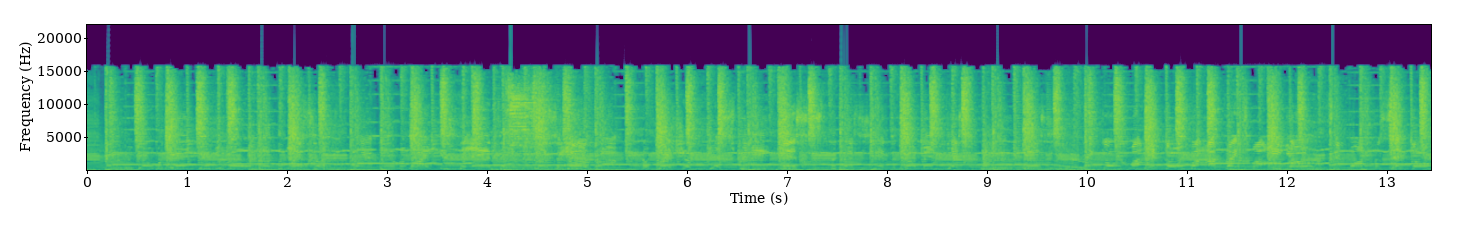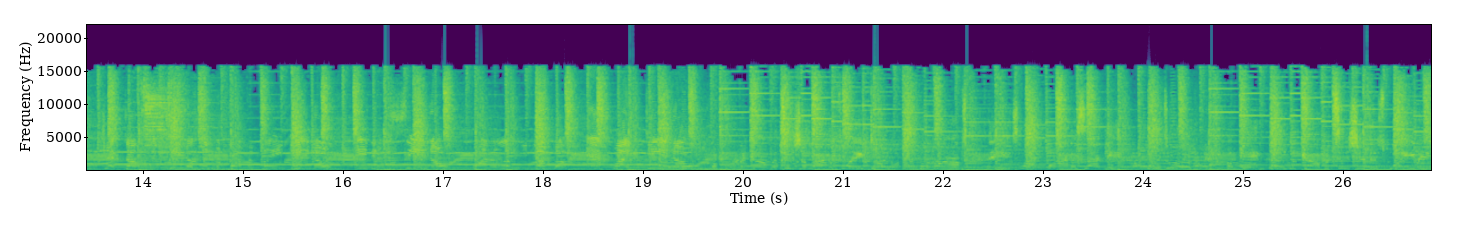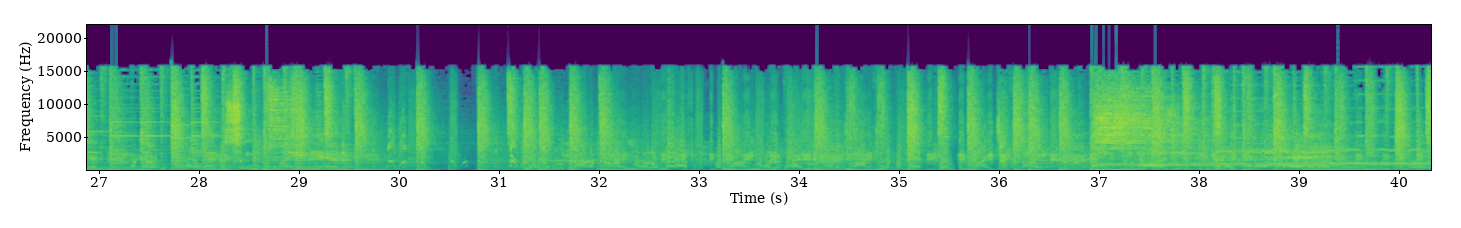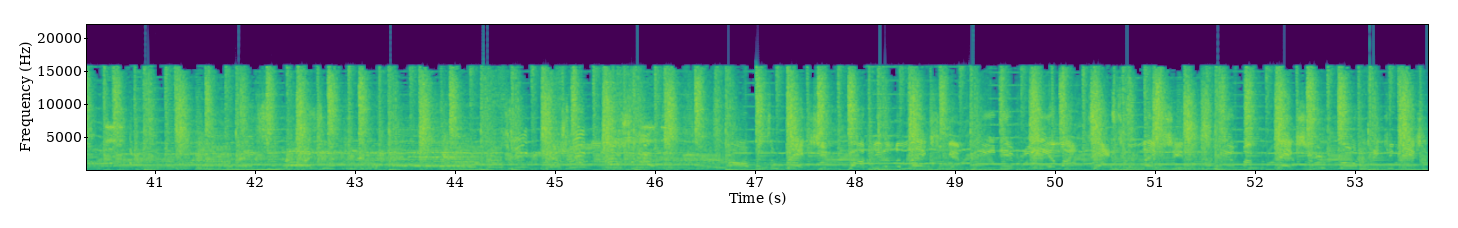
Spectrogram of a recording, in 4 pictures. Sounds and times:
Music: 0.0 - 53.7.

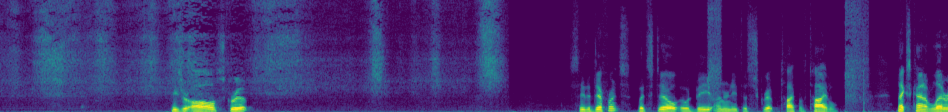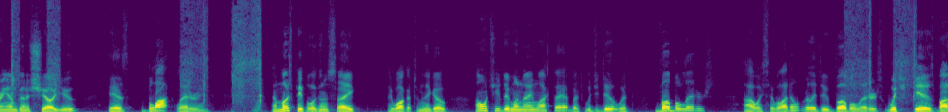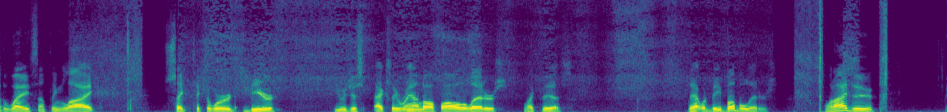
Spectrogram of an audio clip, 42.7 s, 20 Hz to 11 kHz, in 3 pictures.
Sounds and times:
Inside, small room: 0.0 - 42.6
Speech: 2.6 - 3.8, 8.6 - 12.6, 13.4 - 17.4, 18.3 - 29.9, 30.9 - 32.6, 33.5 - 37.0, 38.8 - 40.0, 40.8 - 41.6.

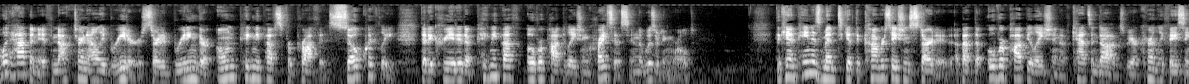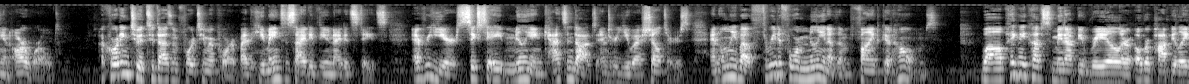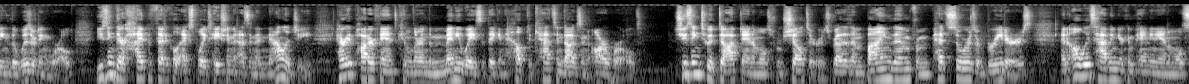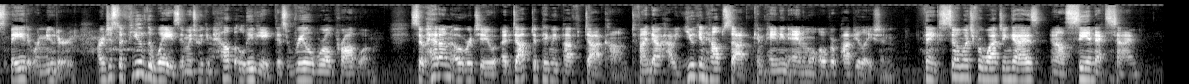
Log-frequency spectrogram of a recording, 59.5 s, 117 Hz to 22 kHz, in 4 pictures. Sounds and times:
Speech: 0.0 - 8.8, 9.7 - 59.0.

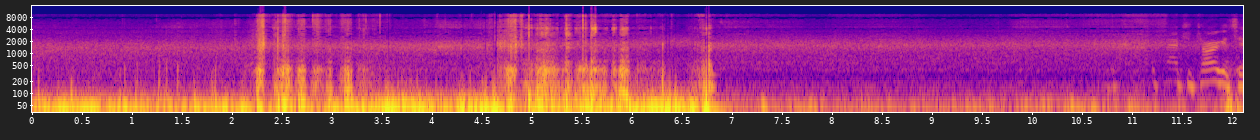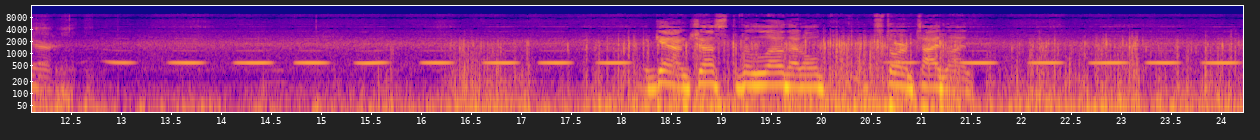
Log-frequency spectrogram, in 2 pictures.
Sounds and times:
Outside, urban or manmade: 0.0 - 24.2
Speech: 11.2 - 12.4, 18.2 - 21.6.

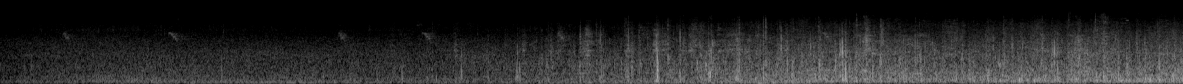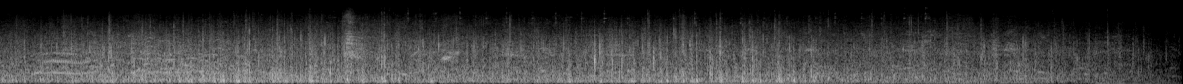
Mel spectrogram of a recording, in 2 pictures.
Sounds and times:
Outside, rural or natural: 0.0 - 23.6
Run: 3.4 - 23.6
Speech: 15.2 - 18.3, 18.9 - 23.6.

